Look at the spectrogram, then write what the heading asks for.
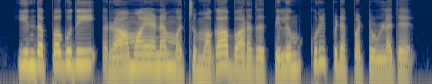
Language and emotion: Tamil, neutral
